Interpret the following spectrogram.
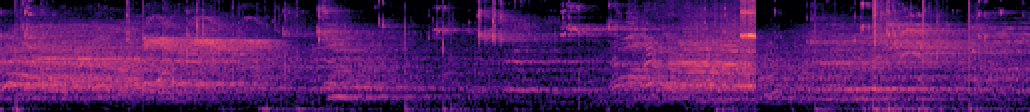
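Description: Live basketball court sound: a ball bouncing on the hardwood floor, with players calling out to each other and sharp knocks of play.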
